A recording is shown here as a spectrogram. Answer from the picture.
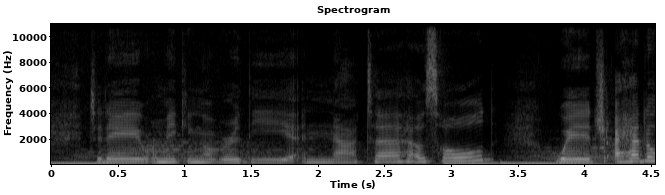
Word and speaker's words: Ngata: it was pronounced like angada or something but I guess the G is silent anyways this is actually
